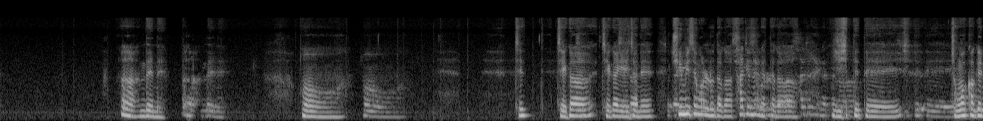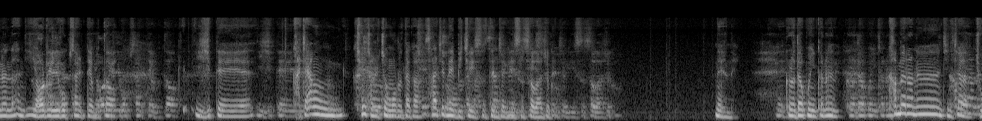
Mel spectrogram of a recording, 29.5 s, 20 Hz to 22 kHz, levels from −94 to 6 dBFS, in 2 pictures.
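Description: Echo leak at 2.72–3.41, 5.44–6.11, 8.64–24.08 and 26.38–29.49 s. A faint copy trails the speech by 0.9 s, later louder. A loudspeaker echo likely escaped cancellation.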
